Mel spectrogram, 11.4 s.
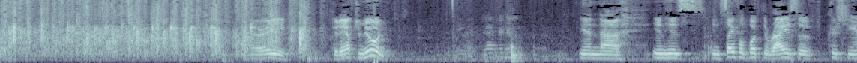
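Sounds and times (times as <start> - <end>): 
audience applause: 0.0 - 4.4
speech: 3.4 - 5.3, 6.5 - 6.9, 7.7 - 11.4.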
